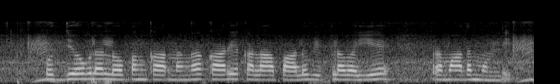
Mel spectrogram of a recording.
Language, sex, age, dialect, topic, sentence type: Telugu, female, 18-24, Central/Coastal, banking, statement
